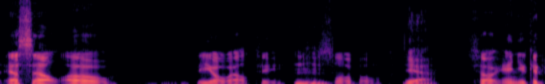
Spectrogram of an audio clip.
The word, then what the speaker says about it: Slobolt: And it's spelled SLOBOLT, slow bolt.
